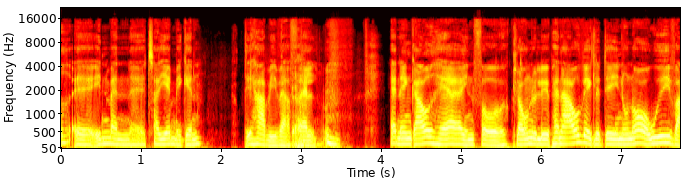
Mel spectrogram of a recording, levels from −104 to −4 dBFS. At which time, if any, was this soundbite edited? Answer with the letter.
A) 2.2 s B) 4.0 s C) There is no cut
A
